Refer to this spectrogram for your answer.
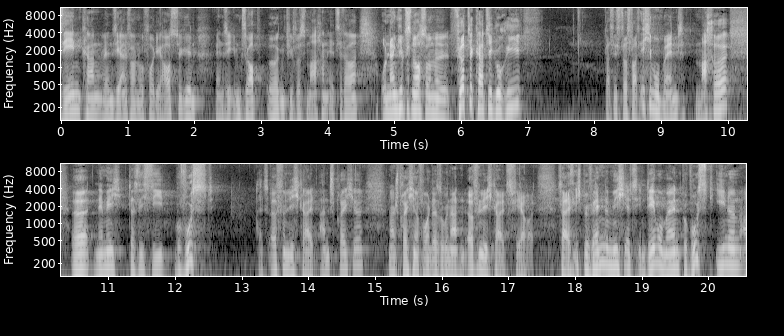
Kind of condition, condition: setting, busy venue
